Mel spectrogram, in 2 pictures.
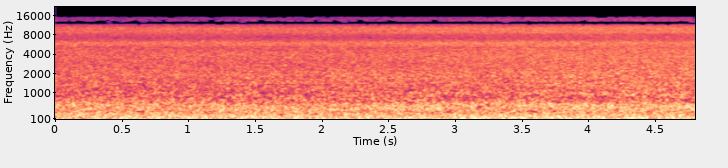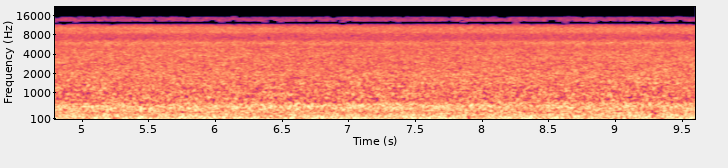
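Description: Water rushes loudly over rocks close by.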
